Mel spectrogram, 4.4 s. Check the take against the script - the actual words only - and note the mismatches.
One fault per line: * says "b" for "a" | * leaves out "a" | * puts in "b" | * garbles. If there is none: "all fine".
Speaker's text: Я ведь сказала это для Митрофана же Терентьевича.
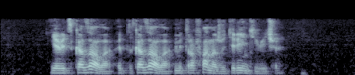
* says "сказала" for "для"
